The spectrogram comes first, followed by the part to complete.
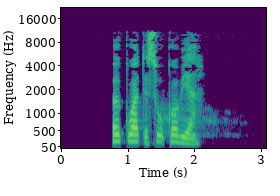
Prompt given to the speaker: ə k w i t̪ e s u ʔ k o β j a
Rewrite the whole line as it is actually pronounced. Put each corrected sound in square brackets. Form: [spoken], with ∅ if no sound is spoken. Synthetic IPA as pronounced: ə k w [a] t̪ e s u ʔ k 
